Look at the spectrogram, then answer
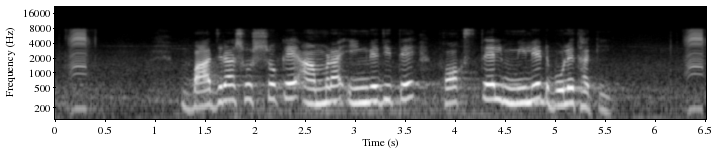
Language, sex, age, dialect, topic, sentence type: Bengali, female, 41-45, Northern/Varendri, agriculture, statement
